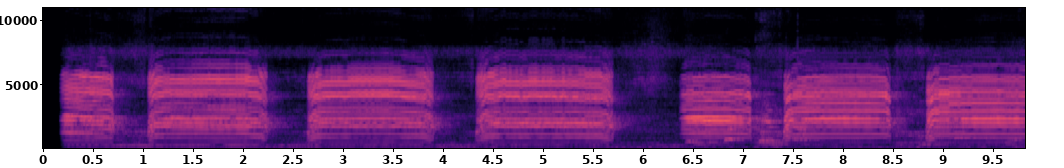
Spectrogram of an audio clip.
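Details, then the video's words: Hedgehog crying like a baby: seven loud, drawn-out wails of steady pitch, each lasting roughly a second, rich in harmonics and separated by short gaps, with a faint low steady hum underneath. "Hedgehog making noise Crying like baby || Kanty wala choha kese ro raha"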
